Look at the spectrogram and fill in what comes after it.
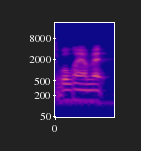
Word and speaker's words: Willamette: Willamette. – Yes. You might be familiar with Willamette Valley Power Yoga. It's one and the same, but it's pronounced Willamette.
